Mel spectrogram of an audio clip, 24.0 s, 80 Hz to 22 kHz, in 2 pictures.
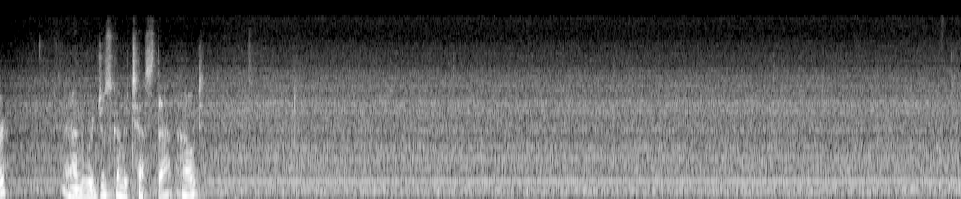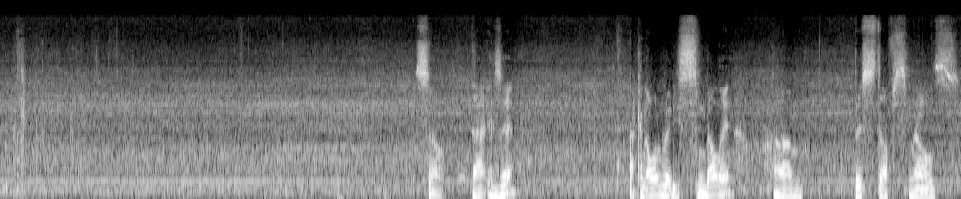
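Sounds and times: constant hum tone: 0.0s - 24.0s
electric fan running: 0.0s - 24.0s.

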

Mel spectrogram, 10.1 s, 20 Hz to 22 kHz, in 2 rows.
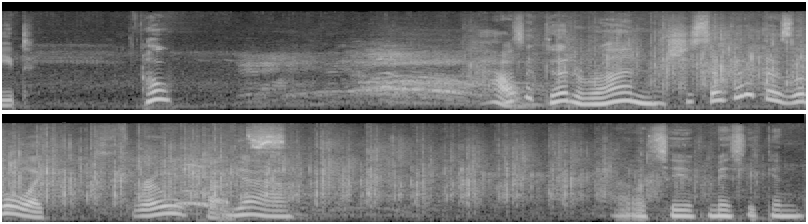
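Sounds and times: spectators applauding: 2.0s - 9.9s.

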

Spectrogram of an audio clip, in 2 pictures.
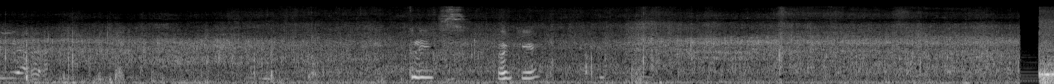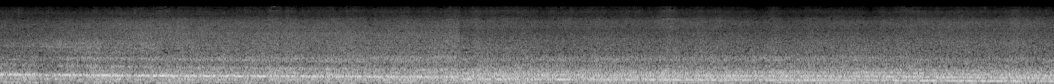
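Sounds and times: metro train motor whine: 10.4s - 21.0s.

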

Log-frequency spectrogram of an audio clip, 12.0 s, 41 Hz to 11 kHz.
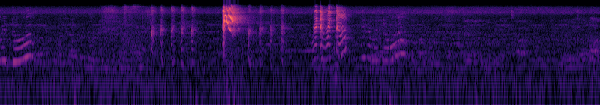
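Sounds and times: parakeet calling: 3.0s - 7.1s.

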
